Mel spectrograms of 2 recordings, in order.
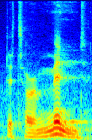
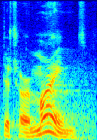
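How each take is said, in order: First: "determined" ending -mund, short i; proper "determined", no mind sound; correct pronunciation. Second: "determined" with -mind, like the word mind; wrong "determined", deter-MIND; wrong pronunciation. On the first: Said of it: "it's actually". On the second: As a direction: mispronounce "determined" ending in mind. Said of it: "a lot of people pronounce it". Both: Shown as a demonstration.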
